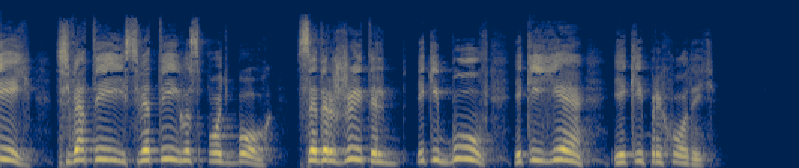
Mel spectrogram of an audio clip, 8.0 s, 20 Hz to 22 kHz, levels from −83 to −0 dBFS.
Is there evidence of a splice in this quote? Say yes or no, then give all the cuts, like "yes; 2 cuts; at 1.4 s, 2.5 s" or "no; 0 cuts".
no; 0 cuts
